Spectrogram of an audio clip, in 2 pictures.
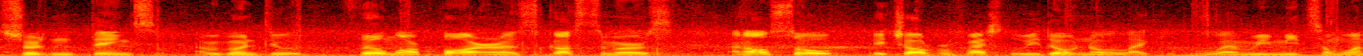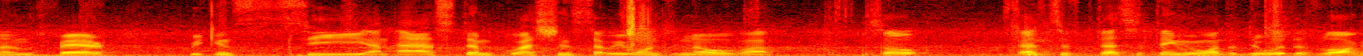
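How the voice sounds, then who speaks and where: A young man introduces his vlog in an easygoing, casual way, sometimes stumbling over a word and starting again. His voice sits at an ordinary middle pitch. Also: noisy background. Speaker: vlog host. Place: outdoors on an office campus, then a small office booth.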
